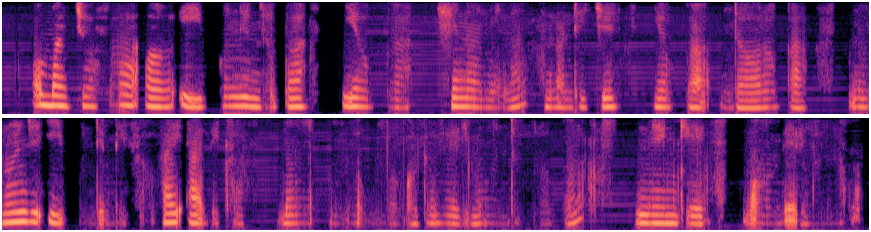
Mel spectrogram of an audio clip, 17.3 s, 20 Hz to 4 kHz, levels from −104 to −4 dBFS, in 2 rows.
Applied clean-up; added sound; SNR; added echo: neural separator model SepFormer WHAM!.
